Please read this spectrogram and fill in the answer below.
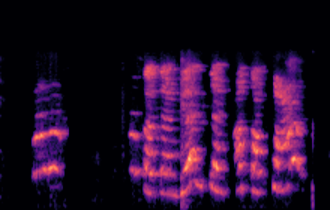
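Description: Indistinct speech coming through a video call: a short vocal sound about half a second in, then a run of syllables from near the halfway point to the end.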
